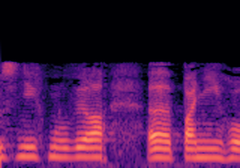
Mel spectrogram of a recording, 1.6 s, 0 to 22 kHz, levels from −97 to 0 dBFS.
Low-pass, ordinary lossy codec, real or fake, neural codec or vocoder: 5.4 kHz; none; real; none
